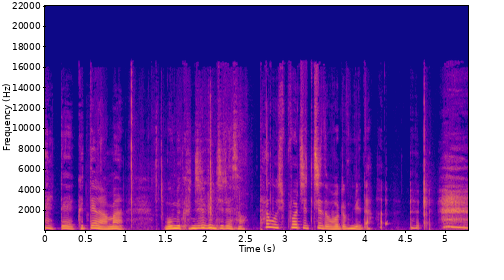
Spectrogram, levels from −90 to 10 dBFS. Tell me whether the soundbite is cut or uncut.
cut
